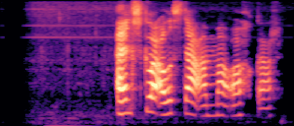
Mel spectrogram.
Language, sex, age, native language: Icelandic, female, 8, German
